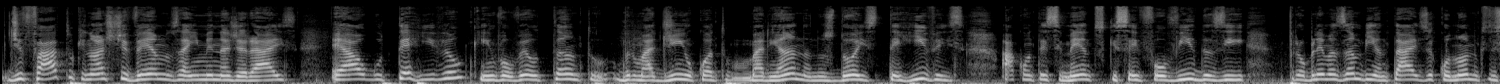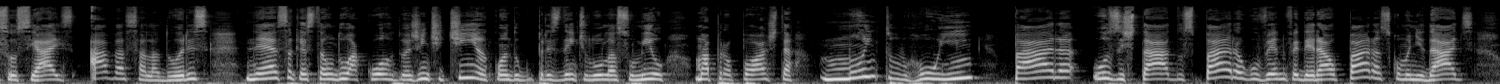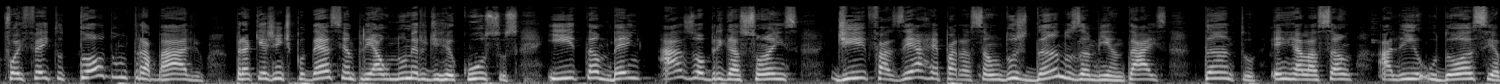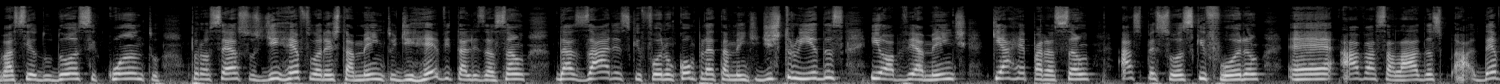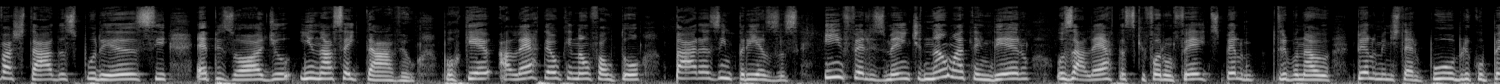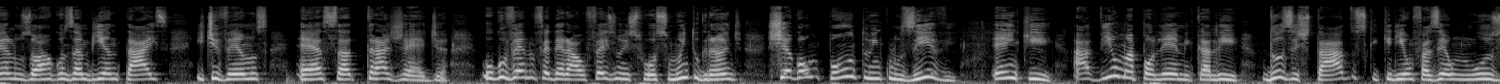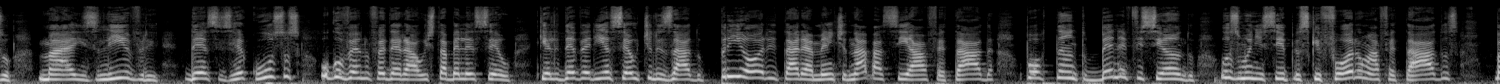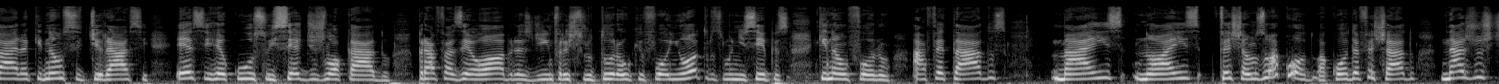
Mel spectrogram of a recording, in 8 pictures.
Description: Trecho da participação ministra do Meio Ambiente e Mudança do Clima, Marina Silva, no programa "Bom Dia, Ministra" desta segunda-feira (05), nos estúdios da EBC em Brasília (DF).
